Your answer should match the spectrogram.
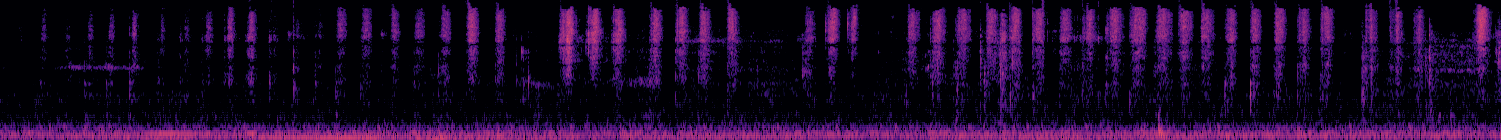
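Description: Paintbrush bristles scratching over a painted wooden pumpkin cutout in quick short back-and-forth strokes, several a second, blending the chalk paint.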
